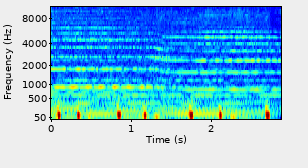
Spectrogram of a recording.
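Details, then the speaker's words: Normal patient, listened at the apex with the bell, possibly lying in left lateral position, timed against a vessel; steady heartbeat near 70 a minute with a soft low thud after S2: physiologic third heart sound (S3). "Now we're going to continue to examine this normal patient. Although a third heart sound can also clear the abone. But let's listen at the apex in this normal patient."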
